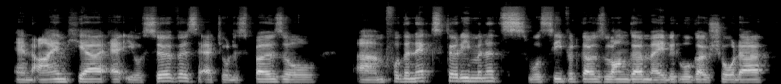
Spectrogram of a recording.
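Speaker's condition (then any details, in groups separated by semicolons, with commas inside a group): No condition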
